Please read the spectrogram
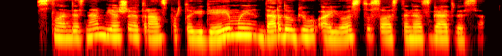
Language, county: Lithuanian, Kaunas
